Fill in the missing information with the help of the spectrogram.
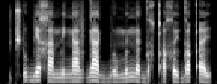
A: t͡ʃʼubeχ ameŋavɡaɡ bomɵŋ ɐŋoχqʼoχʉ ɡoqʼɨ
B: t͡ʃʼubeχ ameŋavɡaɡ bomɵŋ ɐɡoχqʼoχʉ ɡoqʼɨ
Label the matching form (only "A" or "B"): B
